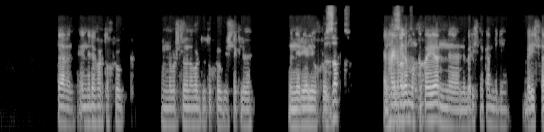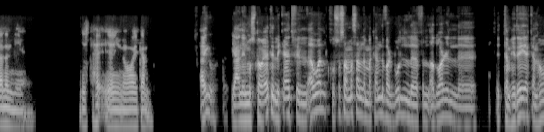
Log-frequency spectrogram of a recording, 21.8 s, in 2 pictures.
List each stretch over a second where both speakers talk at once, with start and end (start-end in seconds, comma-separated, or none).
none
